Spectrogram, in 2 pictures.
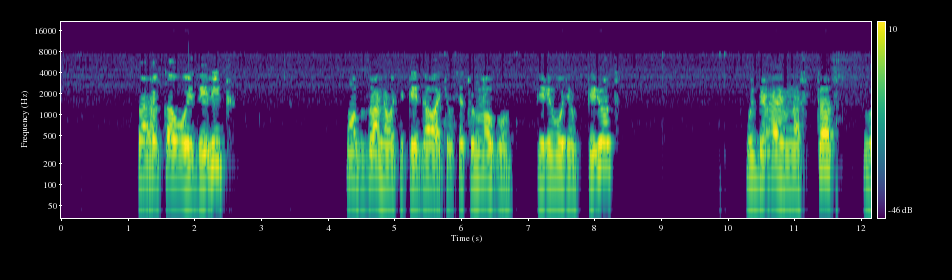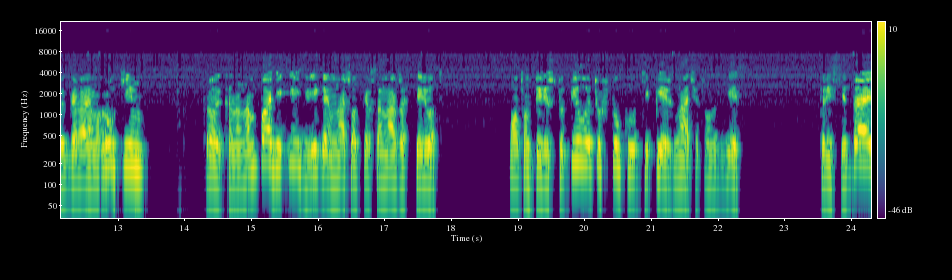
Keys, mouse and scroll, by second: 1.2 Delete, 5.9 click, 7.1-9.3 drag, 9.9 click, 10.8 shift+middle click, 11.8 middle click, 12.8 shift+click, 13.9 KP_3, 15.4-17.7 drag, 21.4 click, 21.7-24.3 drag.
